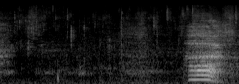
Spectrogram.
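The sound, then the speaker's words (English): Water splashes as a man washes his neck, face and hands in a kitchen: a short, loud rush of water near the end, with only faint low background sound before it. “comes rushing into the kitchen and washes his neck, face and hands”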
